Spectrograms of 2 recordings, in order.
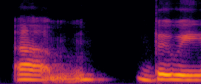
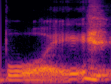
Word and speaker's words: buoy: And I've had to teach myself to say progress instead of progress, and buoy instead of boy, and all of these different ways of pronouncing English.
